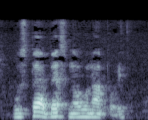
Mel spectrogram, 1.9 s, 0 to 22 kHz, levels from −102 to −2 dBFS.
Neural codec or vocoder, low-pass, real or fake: none; 10.8 kHz; real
